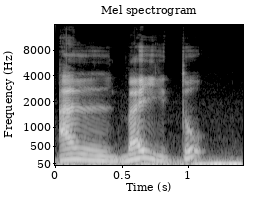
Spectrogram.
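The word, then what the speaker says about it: البيت: Ya, salah kalau kita membacanya dengan al-baitun, itu salah. Ya, al-baitun salah.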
